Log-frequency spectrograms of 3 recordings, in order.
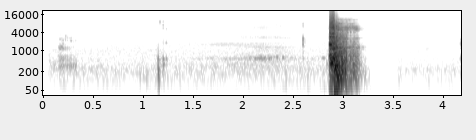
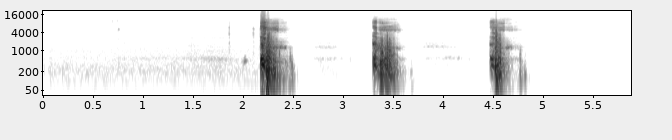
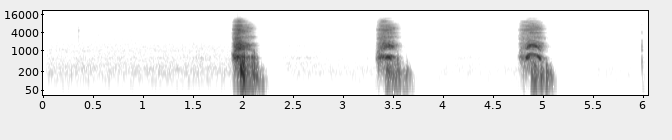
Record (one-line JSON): {"cough_length": "4.2 s", "cough_amplitude": 32768, "cough_signal_mean_std_ratio": 0.17, "three_cough_length": "5.9 s", "three_cough_amplitude": 32768, "three_cough_signal_mean_std_ratio": 0.21, "exhalation_length": "6.1 s", "exhalation_amplitude": 32202, "exhalation_signal_mean_std_ratio": 0.24, "survey_phase": "beta (2021-08-13 to 2022-03-07)", "age": "18-44", "gender": "Female", "wearing_mask": "No", "symptom_cough_any": true, "symptom_shortness_of_breath": true, "symptom_fatigue": true, "symptom_change_to_sense_of_smell_or_taste": true, "symptom_loss_of_taste": true, "symptom_onset": "4 days", "smoker_status": "Ex-smoker", "respiratory_condition_asthma": true, "respiratory_condition_other": false, "recruitment_source": "Test and Trace", "submission_delay": "2 days", "covid_test_result": "Positive", "covid_test_method": "RT-qPCR", "covid_ct_value": 13.3, "covid_ct_gene": "N gene", "covid_ct_mean": 13.7, "covid_viral_load": "33000000 copies/ml", "covid_viral_load_category": "High viral load (>1M copies/ml)"}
